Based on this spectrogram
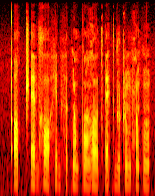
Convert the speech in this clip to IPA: qʼɛ˧˩˧tˤt͡ʃʼɛ˧˩˧bxɔ˧˩˧ hɪ˧bhə˧˩˧k ũ˧˩˧btˤũ˧˩˧ʁo˧˩˧t͡sʼɛ˧˩˧k du˧ʈ͡ʂũ˧mħõ˧kõ˧

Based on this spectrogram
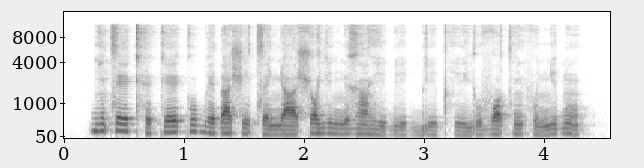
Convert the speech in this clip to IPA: ɡĩ˦t͡seː˦kʰe˨ keː˦ku˦be˨ ɗa˦ʃi˨t͡sɛ˨ɲaː˨ ʃɔ˦ji˦˨ŋɪ˦ ɣã˦ ɣi˨ɓiː˨ ɡ͡biː˨ pʰiː˨ju˦ vɔ˦˨t͡sĩ˦˨fʊ˨ ɲi˦ ɓũ˨

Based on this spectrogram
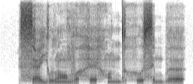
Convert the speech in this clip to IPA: sæ julɔ̃ vʌhɛhɔ̃ ndʊhʊ sɪmbɜ

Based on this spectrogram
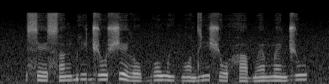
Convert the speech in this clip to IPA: se˨ sã˨˦ɡ͡bi˦d͡ʒo˦ ʃe˦˨lo˨bo˧ wi˨ɡɔ̃˨ di˧ʃo˨ ha˨bɛ̃˧mɛ̃˧ d͡ʒu˦

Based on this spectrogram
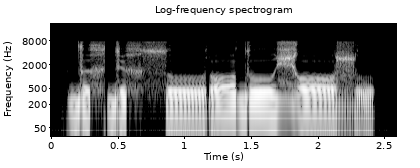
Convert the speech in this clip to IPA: də˦xdø˦x soː˦˨ ɾɔː˦doː˦ʑɔː˦˨ ɮo˨

